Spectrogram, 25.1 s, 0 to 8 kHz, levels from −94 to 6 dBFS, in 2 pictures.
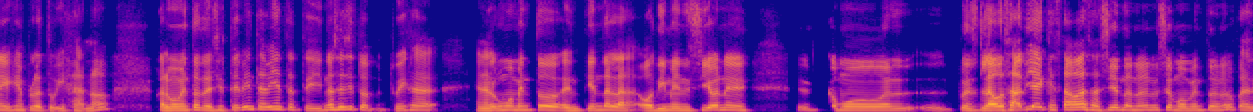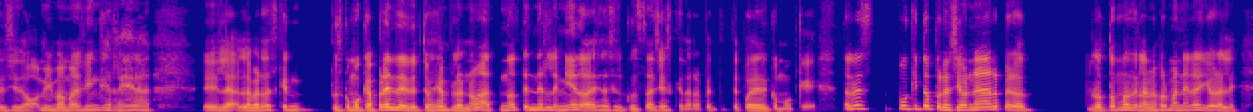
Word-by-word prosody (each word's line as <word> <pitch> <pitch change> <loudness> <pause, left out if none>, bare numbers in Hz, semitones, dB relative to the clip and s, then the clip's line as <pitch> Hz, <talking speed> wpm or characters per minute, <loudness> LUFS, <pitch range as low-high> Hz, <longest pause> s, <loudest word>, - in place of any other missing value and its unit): ejemplo 150 0 0
a 140 - -1
tu 120 - -4
hija, 130 -1 -5
¿no?, 195 - -4 0.5
al 140 - +4
momento 145 +5 +3
de 150 - +2
decirte, 145 +2 -1
vente 210 +2 -1
aviéntate, 190 -6 -2
y 140 0 -2
no 185 +2 +2
sé 200 +1 +3
si 205 - -3
tu 170 -4 -2
tu 145 -4 -7
hija 155 +1 -3 0.3
en 135 -1 0
algún 140 +3 +1
momento 155 -2 +2
entienda 145 +4 0
la 140 -3 +2
o 125 - +3
dimensione 145 +4 +1 0.7
como 145 -1 0
el 185 - -7
pues 150 -2 -1
la 145 0 +10
osadía 170 +8 +5
que 175 - -4
estabas 185 +2 +4
haciendo, 165 +1 0
¿no?, 155 +1 -3
en 165 - -5
ese 165 +1 -2
momento, 145 +1 -3
¿no?, 170 +4 -5
para 145 - -2
decir: 130 0 -6
"Oh - - -6
mi 160 -2 -2
mamá 140 +1 -1
es - - -8
bien 155 +1 -5
guerrera," 160 -2 -6 0.5
eh, 75 -2 -2
la - - +1
la 130 - +2
verdad 135 +4 +1
es 160 - -13
que 150 -4 -5 0.3
pues 140 - -5
como 140 -1 +1
que 140 - +4
aprende 170 +2 +7
de 135 - +2
tu 130 - -1
ejemplo, 145 -3 0
¿no?, 185 +8 0
a - - -2
no 170 +4 -3
tenerle 185 -4 0
miedo 170 0 +1
a 135 - +2
esas 150 0 -5
circunstancias 135 +2 -5
que 115 - -12
de 115 - -7
repente 180 +11 -11
te - - -6
pueden 130 0 +1
como 120 -2 -8
que 455 0 -10 0.2
tal - - -2
vez 255 -2 -3 0.2
poquito 235 -1 +1
presionar 190 +2 +3
pero 145 +2 0 0.5
lo 135 -2 -1
tomas 180 +5 0
de 165 - -1
la 140 - +1
mejor 145 +3 -3
manera, 165 +2 -2
y 160 - -4
órale, 135 -6 -2
150 Hz, 210 wpm, -23 LUFS, 140-170 Hz, 0.7 s, la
